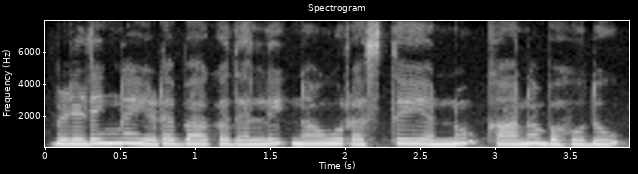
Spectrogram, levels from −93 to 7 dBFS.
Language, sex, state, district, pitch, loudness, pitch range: Kannada, female, Karnataka, Bangalore, 270 Hz, -10 LUFS, 260-280 Hz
